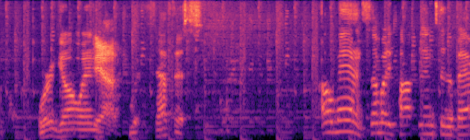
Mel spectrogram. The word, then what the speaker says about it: Cephas: pronunciation, Cephas? Yeah, I say Cephas, but yeah, I'm sure you can say it however. It's an Aramaic word. Yeah, because it's K-Fi, I think, also in Aramaic.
